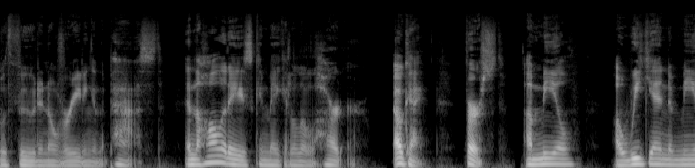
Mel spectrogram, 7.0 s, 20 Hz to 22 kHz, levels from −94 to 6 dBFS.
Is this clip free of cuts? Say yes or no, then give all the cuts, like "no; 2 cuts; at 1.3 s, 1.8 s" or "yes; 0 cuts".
no; 2 cuts; at 3.8 s, 5.1 s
